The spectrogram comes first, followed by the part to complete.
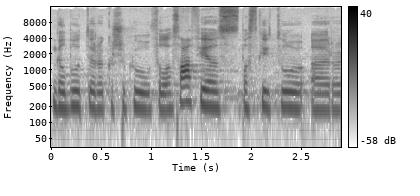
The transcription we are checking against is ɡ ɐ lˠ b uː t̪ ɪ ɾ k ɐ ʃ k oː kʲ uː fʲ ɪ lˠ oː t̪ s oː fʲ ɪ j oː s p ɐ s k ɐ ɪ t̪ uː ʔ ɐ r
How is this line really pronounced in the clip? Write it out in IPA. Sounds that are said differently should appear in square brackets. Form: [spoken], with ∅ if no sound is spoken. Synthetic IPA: ɡ ɐ lˠ b uː t̪ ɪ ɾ k ɐ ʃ k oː kʲ uː fʲ ɪ lˠ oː [∅] s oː fʲ ɪ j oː s p ɐ s k ɐ ɪ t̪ uː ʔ ɐ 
